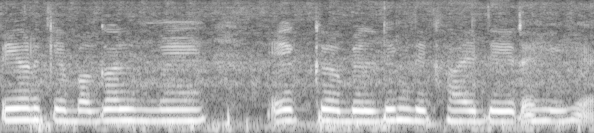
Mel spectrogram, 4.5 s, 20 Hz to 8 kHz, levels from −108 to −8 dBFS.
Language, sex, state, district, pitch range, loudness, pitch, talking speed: Hindi, female, Uttar Pradesh, Lucknow, 200-215 Hz, -13 LUFS, 210 Hz, 135 wpm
